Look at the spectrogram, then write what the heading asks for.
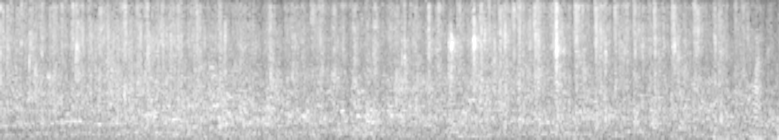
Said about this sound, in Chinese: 现在让我们用最热烈的掌声恭请我们尊敬的卢军宏台长为我们慈悲看图腾。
